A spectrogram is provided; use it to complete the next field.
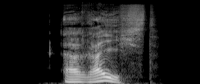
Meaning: second-person singular present of erreichen
- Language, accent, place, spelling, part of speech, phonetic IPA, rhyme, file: German, Germany, Berlin, erreichst, verb, [ɛɐ̯ˈʁaɪ̯çst], -aɪ̯çst, De-erreichst.ogg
